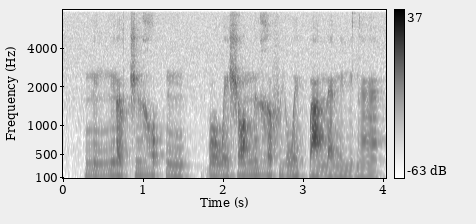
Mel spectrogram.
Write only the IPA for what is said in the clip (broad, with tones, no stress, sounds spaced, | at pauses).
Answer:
n ĩ˨ ŋ ĩ˧ ɾ ə˨ l t͡ʃ ɨ˦ ɣ o˦ k͡p ĩ˨ | ɓ o˧ w e˨ ʃ ɔ˦ n ɨ˦ ɣ ə˧ f i˧ w e˨ ɡ͡b a˧ n ɛ˨ n iː˨ d ɛ̃˨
